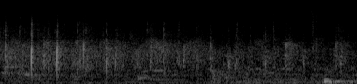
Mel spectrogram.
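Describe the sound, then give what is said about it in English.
A crowd applauds with steady, dense clapping that holds at an even level throughout, a few sharper claps standing out near the start and faint murmurs underneath. “Thank you for dancing. Yay. And clapping.”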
